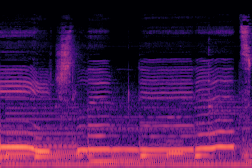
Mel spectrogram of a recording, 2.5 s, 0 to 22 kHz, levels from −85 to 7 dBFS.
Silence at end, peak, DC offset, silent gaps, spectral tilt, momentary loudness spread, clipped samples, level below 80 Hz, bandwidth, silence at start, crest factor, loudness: 0 s; -12 dBFS; under 0.1%; none; -5.5 dB/octave; 7 LU; under 0.1%; -38 dBFS; 15.5 kHz; 0 s; 12 dB; -25 LUFS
